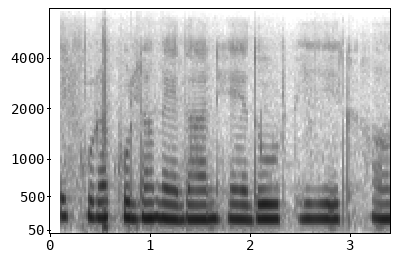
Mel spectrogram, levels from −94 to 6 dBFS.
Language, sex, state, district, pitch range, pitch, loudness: Hindi, female, Punjab, Pathankot, 195-210 Hz, 200 Hz, -13 LUFS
